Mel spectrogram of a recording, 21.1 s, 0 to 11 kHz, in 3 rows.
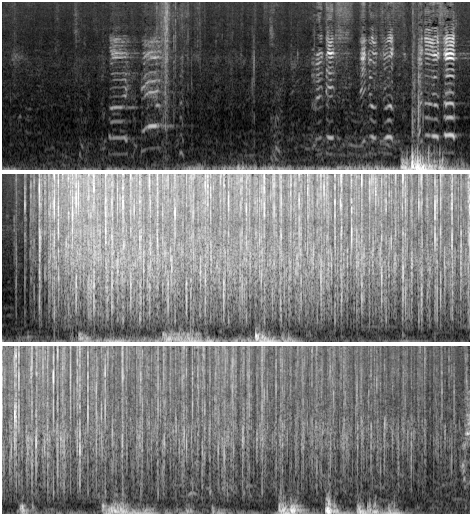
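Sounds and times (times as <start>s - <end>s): crowd applauding: 7.2s - 21.0s.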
